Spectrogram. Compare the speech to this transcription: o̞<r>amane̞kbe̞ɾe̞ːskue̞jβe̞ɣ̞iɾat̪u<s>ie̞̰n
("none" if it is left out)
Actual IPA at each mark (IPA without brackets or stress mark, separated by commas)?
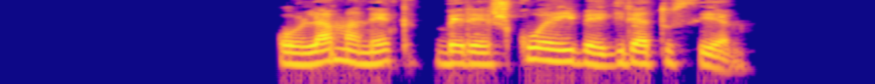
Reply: l, s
